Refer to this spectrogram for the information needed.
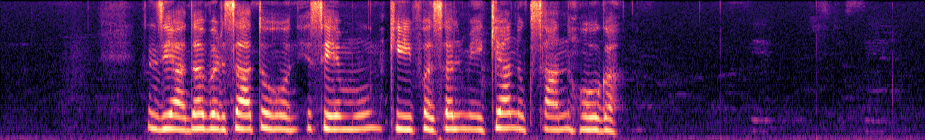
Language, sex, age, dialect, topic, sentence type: Hindi, female, 18-24, Marwari Dhudhari, agriculture, question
